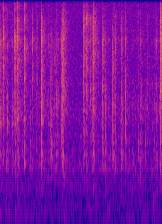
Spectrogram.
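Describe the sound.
Keystrokes on a computer keyboard as someone types a search, a faint, rapid, uneven patter of many clicks running steadily throughout.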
